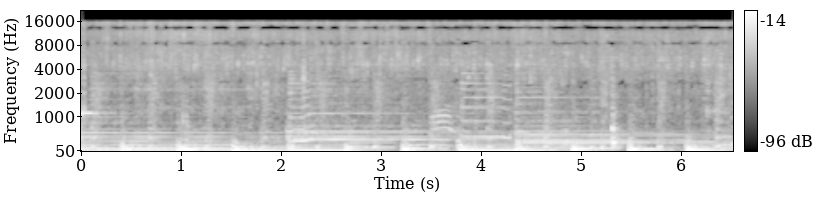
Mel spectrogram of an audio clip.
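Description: Ground spice paste with lemongrass and lime leaves sizzling steadily in hot oil in an aluminium wok, being sautéed until fragrant. Background music with sustained notes and a low bass line plays over it.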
